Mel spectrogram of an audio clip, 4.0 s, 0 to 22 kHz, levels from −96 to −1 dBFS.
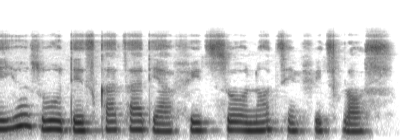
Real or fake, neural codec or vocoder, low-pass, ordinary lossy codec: real; none; none; none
